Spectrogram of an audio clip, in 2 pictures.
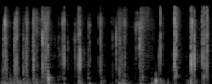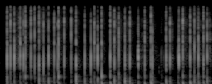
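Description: Long acrylic nails tap and scratch a mint-green plastic eye mask filled with gel beads. The first half mixes soft, muffled taps with rustling scratches across the plastic. The second half becomes a quicker run of short, dry clicking taps with a dull low thud under each.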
